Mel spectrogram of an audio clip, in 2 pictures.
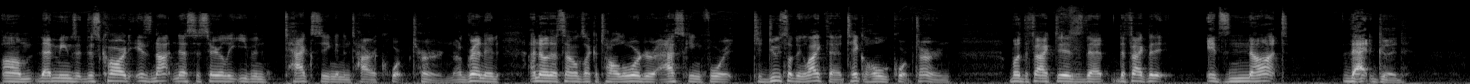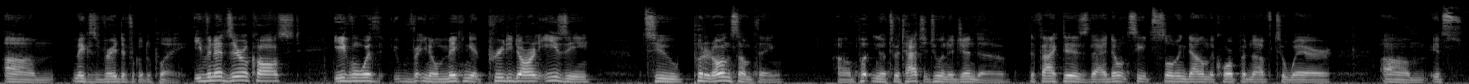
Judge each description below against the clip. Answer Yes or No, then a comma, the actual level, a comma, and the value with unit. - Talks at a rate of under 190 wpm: No, fast, 205 wpm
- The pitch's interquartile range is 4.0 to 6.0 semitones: No, average, 3.6 semitones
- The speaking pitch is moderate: No, low, 130 Hz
